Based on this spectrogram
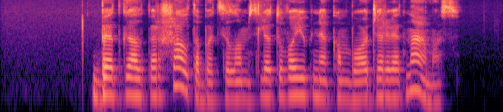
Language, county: Lithuanian, Panevėžys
